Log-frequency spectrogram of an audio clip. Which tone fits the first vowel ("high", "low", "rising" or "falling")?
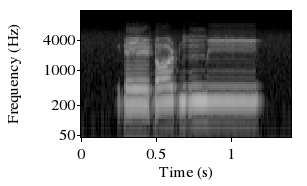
low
